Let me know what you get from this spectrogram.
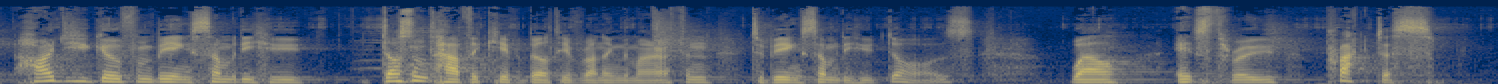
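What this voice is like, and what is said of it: Northern Irish accent. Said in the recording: “my Northern Ireland accent, I always gravitate to saying power with just one syllable. I know you guys here in England normally have two syllables in it”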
